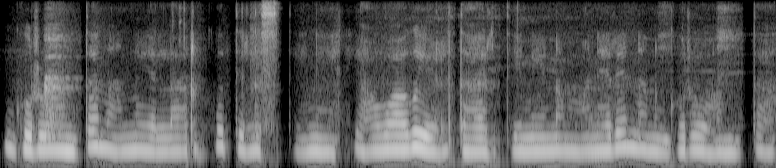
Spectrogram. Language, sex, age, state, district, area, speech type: Kannada, female, 45-60, Karnataka, Bangalore Rural, rural, spontaneous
